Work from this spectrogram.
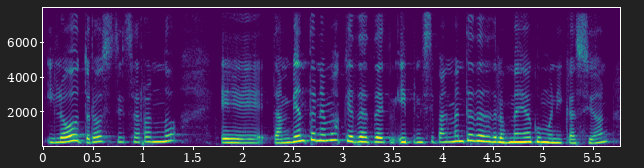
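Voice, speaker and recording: Female panelist, somewhat high voice, reflective, explanatory, many tag questions. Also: a little fast, dark tone. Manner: thoughtful, tag questions, restarts. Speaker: climate researcher on a panel. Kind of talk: radio panel discussion.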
